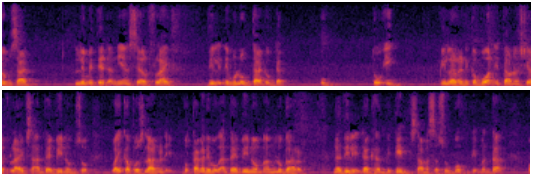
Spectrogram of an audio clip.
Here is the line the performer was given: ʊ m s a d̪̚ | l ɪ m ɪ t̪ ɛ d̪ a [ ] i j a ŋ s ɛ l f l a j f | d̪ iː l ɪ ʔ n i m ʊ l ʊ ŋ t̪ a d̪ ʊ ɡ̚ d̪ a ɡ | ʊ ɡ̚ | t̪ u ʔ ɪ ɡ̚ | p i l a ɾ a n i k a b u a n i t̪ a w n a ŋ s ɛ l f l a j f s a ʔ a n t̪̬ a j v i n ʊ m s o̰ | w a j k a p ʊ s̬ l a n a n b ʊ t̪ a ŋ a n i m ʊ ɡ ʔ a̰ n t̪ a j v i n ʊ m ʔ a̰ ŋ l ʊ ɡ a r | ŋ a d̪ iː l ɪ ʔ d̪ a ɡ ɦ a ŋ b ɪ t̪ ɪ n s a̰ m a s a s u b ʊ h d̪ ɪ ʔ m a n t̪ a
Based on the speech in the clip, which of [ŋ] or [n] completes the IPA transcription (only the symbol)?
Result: ŋ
